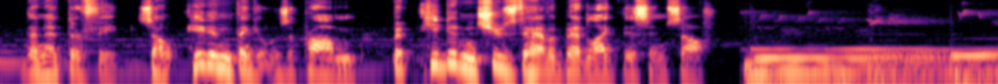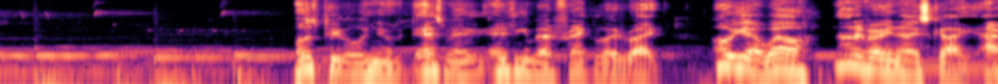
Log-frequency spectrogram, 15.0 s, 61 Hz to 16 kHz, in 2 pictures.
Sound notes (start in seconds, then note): 5.6 birds chirping; 5.7 gentle music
